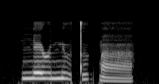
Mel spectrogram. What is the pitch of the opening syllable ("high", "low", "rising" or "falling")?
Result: high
